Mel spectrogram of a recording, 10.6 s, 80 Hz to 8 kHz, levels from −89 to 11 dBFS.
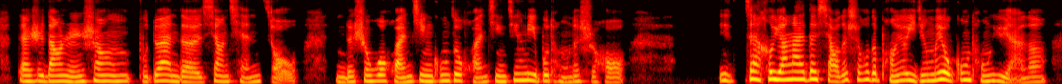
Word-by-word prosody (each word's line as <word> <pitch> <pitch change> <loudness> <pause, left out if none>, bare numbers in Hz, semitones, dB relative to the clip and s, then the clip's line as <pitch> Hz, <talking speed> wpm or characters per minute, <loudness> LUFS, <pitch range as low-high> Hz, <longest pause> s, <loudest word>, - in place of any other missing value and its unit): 但 195 -3 +1
是 195 0 0
当 195 0 +3
人 185 0 0
生 200 0 0
不 180 -2 -7
断 210 -1 +2
地 165 -2 0
向 185 +2 -3
前 185 -1 -6
走， - - -6 0.3
你 170 - -5
的 175 +2 -2
生 200 +1 -1
活 205 - +3
环 180 -4 0
境 195 0 +1
工 210 +2 -2
作 215 - +2
环 175 -4 -5
境 190 -1 -2
经 225 +3 0
历 225 -2 +3
不 205 0 -1
同 180 -3 -7
的 190 - -3
时 185 -2 -7
候， 165 -1 -6 0.9
你 215 -3 -2
再 270 -2 +4
和 260 +2 +4
原 255 -1 +7
来 260 0 +6
的 270 +1 +4
小 190 -9 0
的 210 - -1
时 240 +1 -4
候 255 - 0
的 235 - +2
朋 200 -3 -2
友 230 - +1
已 220 - +2
经 205 +2 -1
没 220 +3 +2
有 255 -2 +8
共 240 +3 0
同 205 -2 -2
语 195 - -1
言 150 - -4
了， 170 +3 -6
200 Hz, 280 characters per minute, -24 LUFS, 185-220 Hz, 0.9 s, 有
